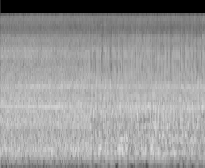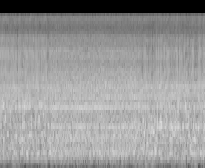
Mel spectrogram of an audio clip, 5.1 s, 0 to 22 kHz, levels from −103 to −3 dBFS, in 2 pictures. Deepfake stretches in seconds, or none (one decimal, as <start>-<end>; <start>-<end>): 1.1-3.2; 4.3-5.1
